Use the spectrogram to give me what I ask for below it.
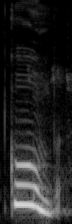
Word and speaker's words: comb: Fourth, comb, B is silent letter.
